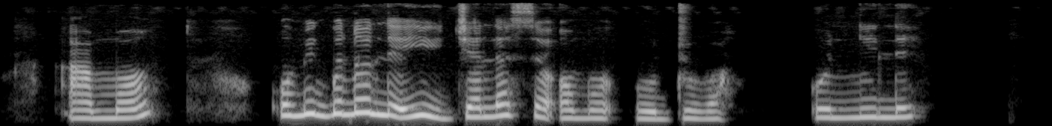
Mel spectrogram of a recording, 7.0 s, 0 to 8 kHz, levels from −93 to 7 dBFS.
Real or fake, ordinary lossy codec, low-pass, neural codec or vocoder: real; MP3, 64 kbps; 7.2 kHz; none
